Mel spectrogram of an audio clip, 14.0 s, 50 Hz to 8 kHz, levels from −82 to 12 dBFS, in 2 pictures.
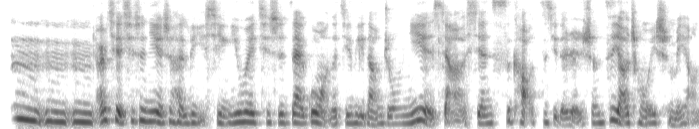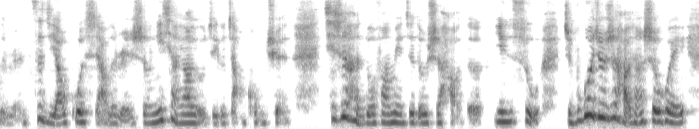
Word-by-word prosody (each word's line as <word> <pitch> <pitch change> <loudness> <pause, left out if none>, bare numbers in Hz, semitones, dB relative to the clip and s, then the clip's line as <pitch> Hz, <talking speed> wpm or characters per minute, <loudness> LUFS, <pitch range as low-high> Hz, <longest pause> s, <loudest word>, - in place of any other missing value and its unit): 嗯 265 -5 +5
嗯 225 -2 +1
嗯， 215 -2 +2
而 235 - +3
且 255 - +5
其 240 - -5
实 250 0 +2
你 230 - 0
也 220 - +5
是 220 +4 -5
很 190 -2 -3
理 200 +3 -5
性， 195 -2 -6
因 210 +2 +1
为 215 -2 +4
其 210 0 -10
实 200 -1 -3
在 200 -1 +2
过 220 +4 +4
往 - - -3
的 165 - -6
经 190 +2 -7
历 185 -2 -3
当 185 - -5
中， 175 +1 -8
你 220 +5 0
也 240 - +3
想 - - -5
先 185 +1 -4
思 220 +5 -9
考 - - -3
自 205 - -11
己 - - -8
的 455 - -5
人 455 -1 -5
生， 195 0 -5
自 270 - -3
己 - - +2
要 195 - +1
成 190 -3 -6
为 200 - -5
什 195 - -4
么 145 - -9
样 200 +5 -12
的 225 - -11
人， 195 +3 -17
自 285 -3 -3
己 200 - -6
要 200 - +1
过 220 +2 +4
什 220 - -8
么 - - -3
样 - - -7
的 190 - -8
人 - - -7
生， 195 +1 -3
你 245 - +4
想 255 -4 -3
要 195 0 0
有 - - -5
这 180 - -9
个 190 - -11
掌 - - -7
控 210 -1 -13
权。 460 - -4 0.3
其 285 - -2
实 330 +3 +5
很 250 -9 +1
多 195 0 -1
方 200 0 -3
面 205 -2 +1
这 205 - 0
都 200 - -1
是 200 - -2
好 - - -9
的 - - -8
因 225 -1 +3
素， 230 - -2 0.2
只 210 - 0
不 240 - -3
过 375 0 +10
就 325 -2 +8
是 310 0 +3
好 - - +3
像 205 +3 -2
社 235 0 +7
会， 220 -2 +2
210 Hz, 375 characters per minute, -26 LUFS, 195-240 Hz, 0.3 s, 过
